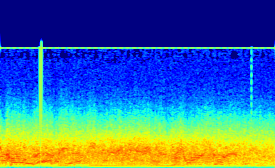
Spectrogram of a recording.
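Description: CB radio receiver with its squelch open, giving a loud, steady hiss of static. Warbling, garbled voice-like sounds from a weak or off-frequency station ride on the noise, with steady low tones underneath.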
